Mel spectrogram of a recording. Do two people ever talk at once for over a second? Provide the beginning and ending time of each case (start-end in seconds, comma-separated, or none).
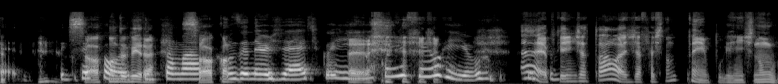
0.7-2.4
